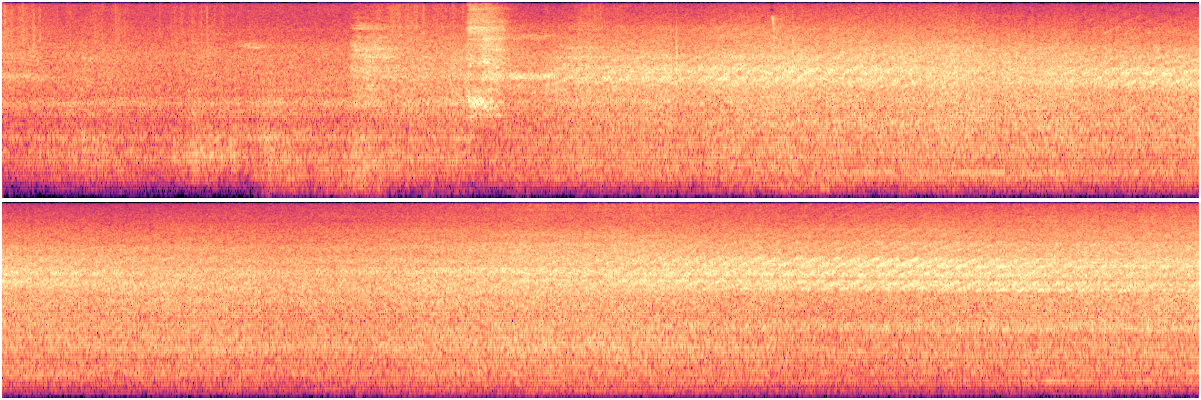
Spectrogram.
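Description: South Western Railway train at a station platform: a steady loud roar of rolling carriages and wheel noise that continues without a break, with a brief clank early on and no talking.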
